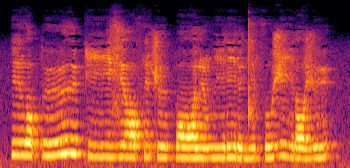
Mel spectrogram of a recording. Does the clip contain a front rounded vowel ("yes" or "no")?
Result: yes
